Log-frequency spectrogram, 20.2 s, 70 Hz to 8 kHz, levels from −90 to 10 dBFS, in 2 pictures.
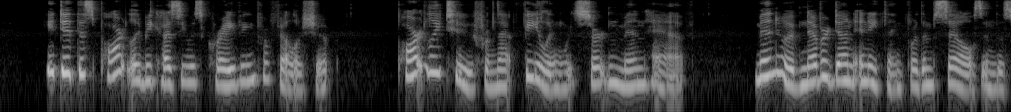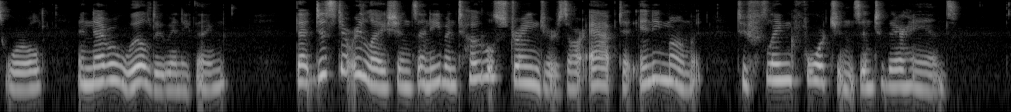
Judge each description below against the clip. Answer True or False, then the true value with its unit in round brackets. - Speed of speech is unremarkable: True (160 wpm)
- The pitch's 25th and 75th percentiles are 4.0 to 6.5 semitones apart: True (4.8 semitones)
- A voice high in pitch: True (235 Hz)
